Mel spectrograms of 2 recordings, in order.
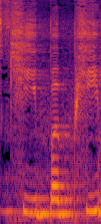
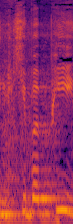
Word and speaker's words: Kibapi: Oh, so on Facebook I use Kibapi Myesgin. Kibapi is spelled as K I B A P I while the surname is Myesgin, M Y E S G I N.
